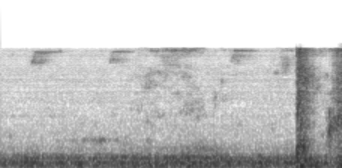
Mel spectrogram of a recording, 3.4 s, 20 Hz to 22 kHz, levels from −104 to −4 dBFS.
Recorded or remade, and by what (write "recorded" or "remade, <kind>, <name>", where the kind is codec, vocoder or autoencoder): remade, vocoder, HiFi-GAN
